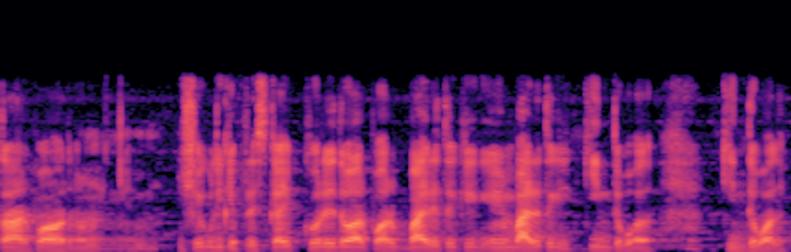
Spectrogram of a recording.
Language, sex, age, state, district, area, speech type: Bengali, male, 18-30, West Bengal, Birbhum, urban, spontaneous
